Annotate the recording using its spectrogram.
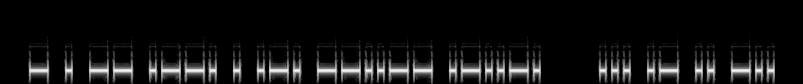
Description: Morse code, heard as a keyed tone, about 20 wpm, 650 Hz. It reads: TEMPER," SAID
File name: 05-Chapter-05 20 WPM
